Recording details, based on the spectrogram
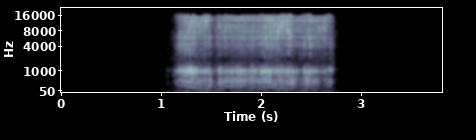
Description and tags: Sip noise
This sound shows the annoying noise that some people do when they're drinking.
